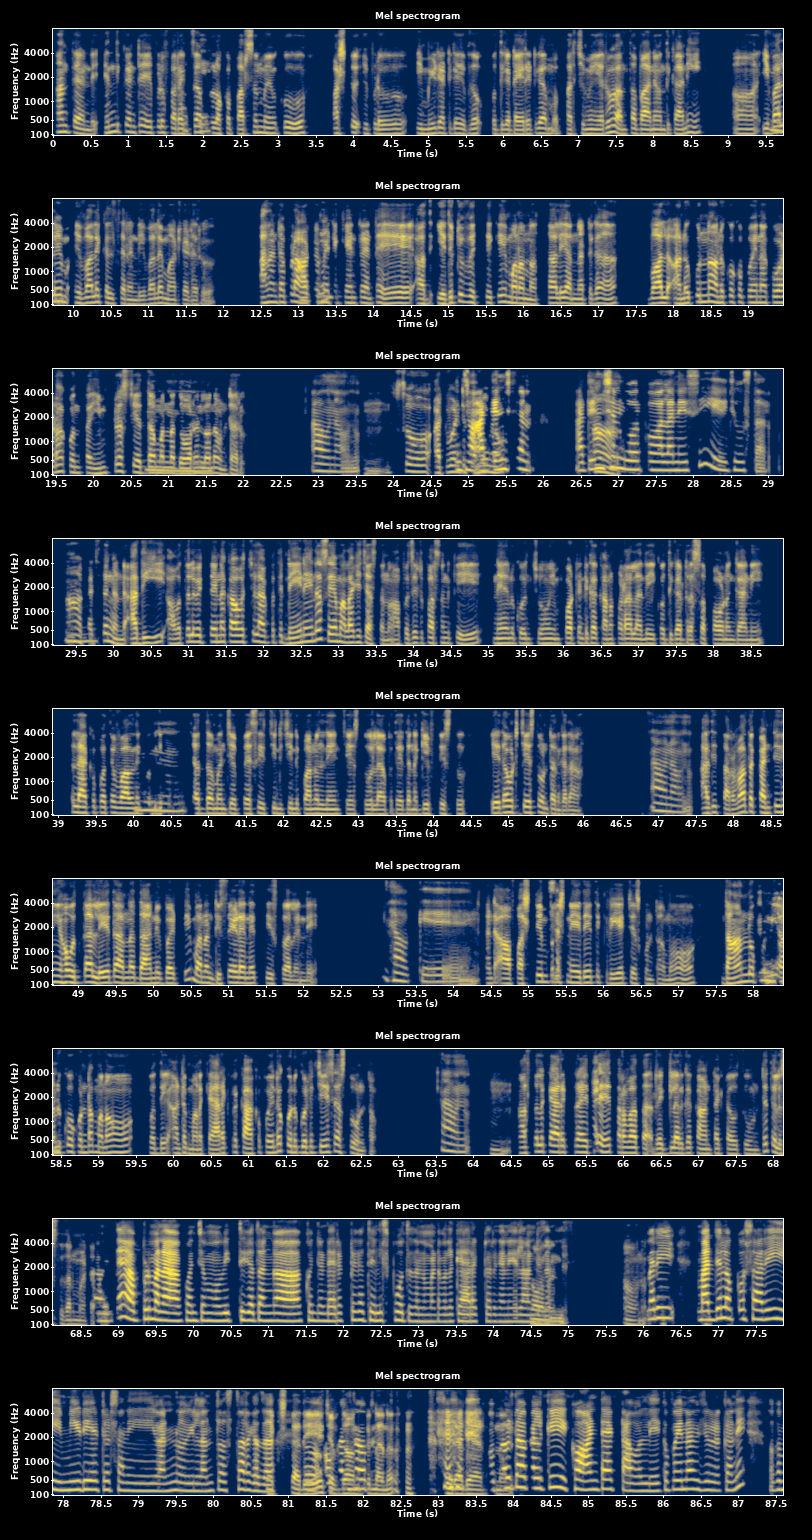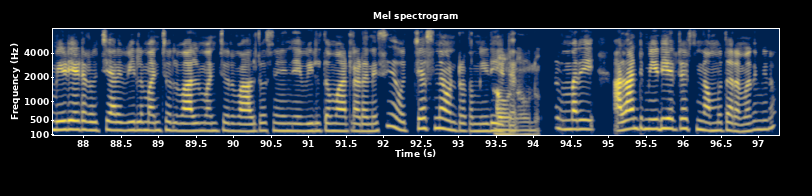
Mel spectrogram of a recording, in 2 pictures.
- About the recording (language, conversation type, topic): Telugu, podcast, నమ్మకాన్ని నిర్మించడానికి మీరు అనుసరించే వ్యక్తిగత దశలు ఏమిటి?
- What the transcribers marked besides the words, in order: in English: "ఫర్ ఎగ్జాంపుల్"; in English: "పర్సన్"; in English: "ఫస్ట్"; in English: "ఇమ్మీడియేట్‌గా"; in English: "డైరెక్ట్‌గా"; in English: "ఆటోమేటిక్‌గ"; in English: "ఇంప్రెస్"; tapping; in English: "సో"; in English: "అటెన్షన్. అటెన్షన్"; in English: "సేమ్"; in English: "అపోజిట్ పర్సన్‌కి"; in English: "ఇంపార్టెంట్‌గా"; in English: "డ్రెస్సప్"; other background noise; in English: "గిఫ్ట్"; other noise; in English: "కంటిన్యూ"; chuckle; in English: "డిసైడ్"; in English: "ఫస్ట్ ఇంప్రెషన్"; in English: "క్రియేట్"; in English: "క్యారెక్టర్"; in English: "క్యారెక్టర్"; in English: "రెగ్యులర్‌గా కాంటాక్ట్"; in English: "డైరెక్ట్‌గా"; in English: "క్యారెక్టర్"; in English: "మీడియేటర్స్"; in English: "సో"; in English: "నెక్స్ట్"; chuckle; in English: "కాంటాక్ట్"; chuckle; in English: "మీడియేటర్"; in English: "మీడియేటర్. సో"; in English: "మీడియేటర్స్‌ని"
